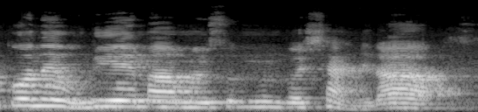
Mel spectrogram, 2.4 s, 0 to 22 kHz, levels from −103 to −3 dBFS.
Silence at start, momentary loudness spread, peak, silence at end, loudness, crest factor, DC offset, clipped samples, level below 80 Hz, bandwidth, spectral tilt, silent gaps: 0 s; 8 LU; -6 dBFS; 0.05 s; -20 LUFS; 14 dB; under 0.1%; under 0.1%; -62 dBFS; 9.2 kHz; -7 dB/octave; none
